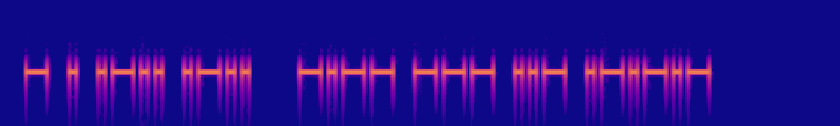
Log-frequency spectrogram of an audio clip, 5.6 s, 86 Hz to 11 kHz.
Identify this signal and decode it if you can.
Morse code, heard as a keyed tone, about 25 wpm, 700 Hz. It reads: TELL YOU.
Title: Sentences from Top 1000 Words - Review Part 5 - 25wpm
